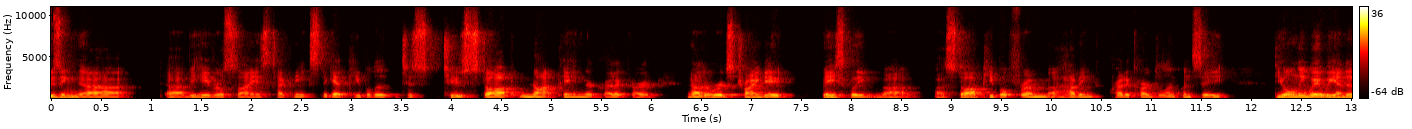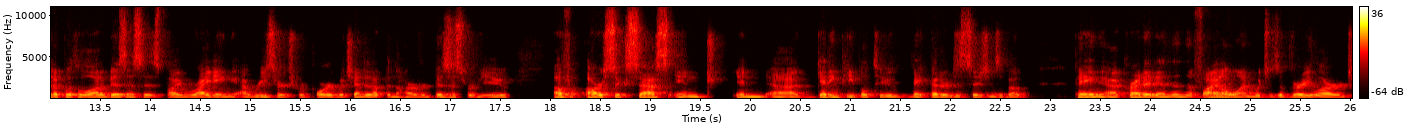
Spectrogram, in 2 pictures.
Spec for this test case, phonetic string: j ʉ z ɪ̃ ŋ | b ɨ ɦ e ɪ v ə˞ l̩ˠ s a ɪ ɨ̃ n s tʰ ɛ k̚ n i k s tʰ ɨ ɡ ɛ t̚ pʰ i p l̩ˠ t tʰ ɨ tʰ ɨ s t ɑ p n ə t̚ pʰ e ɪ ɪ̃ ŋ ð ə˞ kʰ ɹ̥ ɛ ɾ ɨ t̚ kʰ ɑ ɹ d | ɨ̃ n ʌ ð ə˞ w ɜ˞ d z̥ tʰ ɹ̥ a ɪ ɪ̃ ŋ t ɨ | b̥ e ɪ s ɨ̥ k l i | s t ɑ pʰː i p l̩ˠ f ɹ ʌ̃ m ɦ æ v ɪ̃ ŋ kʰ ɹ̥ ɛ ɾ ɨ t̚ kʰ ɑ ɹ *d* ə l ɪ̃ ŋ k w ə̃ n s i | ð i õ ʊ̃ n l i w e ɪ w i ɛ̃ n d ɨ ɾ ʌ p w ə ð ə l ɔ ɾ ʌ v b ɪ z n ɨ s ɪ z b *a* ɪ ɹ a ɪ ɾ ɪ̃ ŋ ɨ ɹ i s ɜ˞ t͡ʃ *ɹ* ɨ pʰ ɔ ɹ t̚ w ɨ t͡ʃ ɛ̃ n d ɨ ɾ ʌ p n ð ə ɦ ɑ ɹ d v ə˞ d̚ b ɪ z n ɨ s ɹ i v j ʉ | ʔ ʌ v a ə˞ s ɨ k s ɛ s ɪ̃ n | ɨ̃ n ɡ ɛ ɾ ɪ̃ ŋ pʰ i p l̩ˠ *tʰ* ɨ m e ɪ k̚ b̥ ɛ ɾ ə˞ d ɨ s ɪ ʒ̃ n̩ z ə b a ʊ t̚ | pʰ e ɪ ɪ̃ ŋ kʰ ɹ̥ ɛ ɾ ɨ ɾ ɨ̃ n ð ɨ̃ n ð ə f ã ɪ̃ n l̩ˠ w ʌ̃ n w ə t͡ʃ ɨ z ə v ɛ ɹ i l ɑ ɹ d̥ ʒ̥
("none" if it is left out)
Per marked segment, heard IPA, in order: d, a, ɹ, tʰ

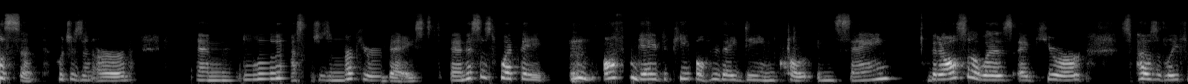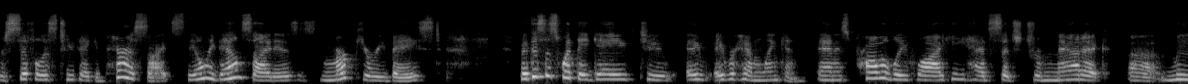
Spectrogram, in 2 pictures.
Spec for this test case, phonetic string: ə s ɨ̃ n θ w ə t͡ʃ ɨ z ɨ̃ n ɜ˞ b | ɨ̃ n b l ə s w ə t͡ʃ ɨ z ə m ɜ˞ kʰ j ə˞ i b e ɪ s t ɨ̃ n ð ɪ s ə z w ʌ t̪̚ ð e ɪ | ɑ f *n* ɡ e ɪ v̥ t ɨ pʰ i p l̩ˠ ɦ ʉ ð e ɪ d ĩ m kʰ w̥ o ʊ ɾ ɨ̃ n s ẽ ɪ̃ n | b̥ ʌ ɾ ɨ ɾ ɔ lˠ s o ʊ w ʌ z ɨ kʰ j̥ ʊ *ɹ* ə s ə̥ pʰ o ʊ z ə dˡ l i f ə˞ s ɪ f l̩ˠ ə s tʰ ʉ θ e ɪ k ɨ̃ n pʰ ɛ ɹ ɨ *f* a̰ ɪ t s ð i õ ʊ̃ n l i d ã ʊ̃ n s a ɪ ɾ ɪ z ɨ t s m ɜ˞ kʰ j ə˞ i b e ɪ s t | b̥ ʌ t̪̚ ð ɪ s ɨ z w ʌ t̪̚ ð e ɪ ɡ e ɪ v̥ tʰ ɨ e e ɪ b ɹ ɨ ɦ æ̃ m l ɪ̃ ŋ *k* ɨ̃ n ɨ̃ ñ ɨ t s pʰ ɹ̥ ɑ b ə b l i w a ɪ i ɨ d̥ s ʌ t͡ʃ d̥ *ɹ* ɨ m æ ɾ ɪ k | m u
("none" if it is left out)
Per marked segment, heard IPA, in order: n, ɹ, s, k, ɹ

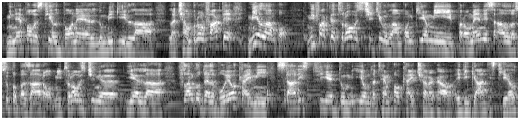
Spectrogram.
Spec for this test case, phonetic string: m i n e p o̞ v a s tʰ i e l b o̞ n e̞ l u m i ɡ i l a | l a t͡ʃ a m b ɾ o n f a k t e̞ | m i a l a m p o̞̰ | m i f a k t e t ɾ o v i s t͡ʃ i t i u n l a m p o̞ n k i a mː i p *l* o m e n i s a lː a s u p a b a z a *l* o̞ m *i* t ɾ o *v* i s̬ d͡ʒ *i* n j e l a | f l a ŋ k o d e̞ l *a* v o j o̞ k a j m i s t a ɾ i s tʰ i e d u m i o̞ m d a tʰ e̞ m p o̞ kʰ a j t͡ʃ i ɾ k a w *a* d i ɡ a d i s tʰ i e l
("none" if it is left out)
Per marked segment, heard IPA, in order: ɾ, ɾ, i, v, i, a, e

